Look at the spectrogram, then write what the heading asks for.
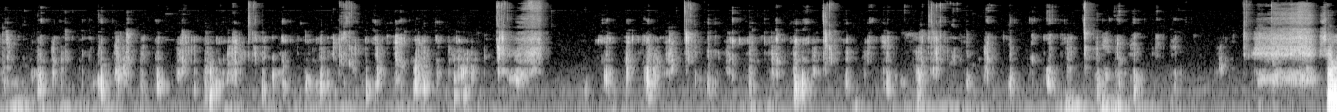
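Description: Spicy bakso meatballs chewed close to the mic in a wet, squishy rhythm with occasional bites and crunches, steady and intimate with no talk.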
